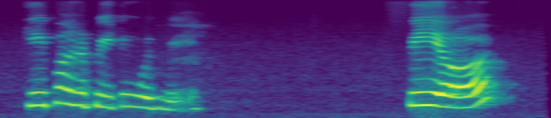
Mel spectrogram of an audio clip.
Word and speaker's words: vier: Fear, just like the English word fear, F-E-A-R.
